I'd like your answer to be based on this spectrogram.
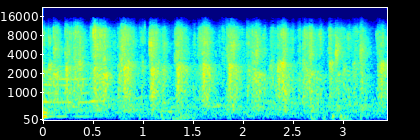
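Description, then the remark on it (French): An audience applauds steadily as a person is invited up to join the show, many hands clapping in a dense, continuous wash with a slight pulsing rhythm, moderately loud and sustained throughout. “On peut l'applaudir, mesdames et messieurs, c'est...”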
